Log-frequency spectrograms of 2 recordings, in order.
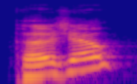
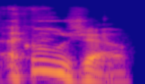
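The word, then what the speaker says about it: Peugeot: may have occurred yes uh I think you pronounced the car wrong though you said PUO you PUO it's pjo car is ABS yes that must be the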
